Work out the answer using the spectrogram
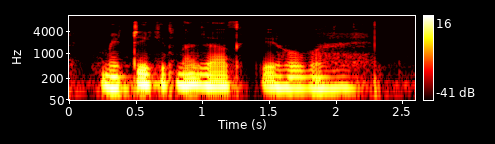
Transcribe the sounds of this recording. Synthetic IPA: mɪʈːikɪt̪nad͡ʒa̰ːt̪kḛɦoːɾaɦɛː

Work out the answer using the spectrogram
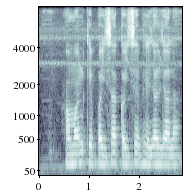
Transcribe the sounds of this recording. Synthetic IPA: həmənkepəɪsakəɪsebʱed͡ʒəld͡ʒaːla

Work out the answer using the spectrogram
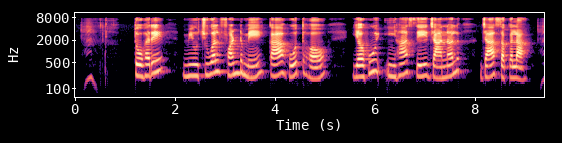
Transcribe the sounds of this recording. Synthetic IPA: t̪oɦɾe | mjuːt͡ʃuəlpʰə̃ɳɖmẽkaːɦoːt̪ɦɔ | jəɦuɪɦãsed͡ʒaːnəl | d͡ʒaːsəklaː

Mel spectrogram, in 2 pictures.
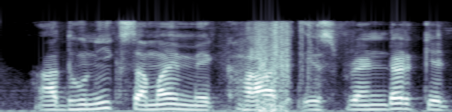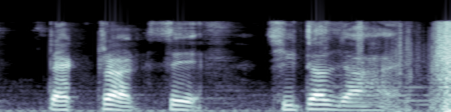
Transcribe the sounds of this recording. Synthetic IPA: aːd̪ʱunɪksəməjmẽkʰaːɾɪspɾẽɳɖəɾke | ʈɛːk̚ʈəɾse | t͡ʃʰiːʈəld͡ʒaːɦɛ̰ː

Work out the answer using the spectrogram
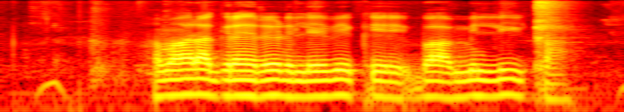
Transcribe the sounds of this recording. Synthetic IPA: həmaːɾaːɡɾəɦɾeːɽleːwekebaːmɪlːiːk̪ʰaː

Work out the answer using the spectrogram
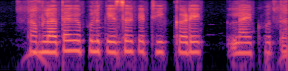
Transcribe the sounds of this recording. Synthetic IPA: kɐmlaːt̪aɦkepʰʊlkẽːsəɾkeʈʰiːkːɐɾe | laːɪkɦoːt̪a

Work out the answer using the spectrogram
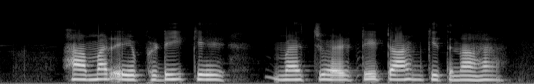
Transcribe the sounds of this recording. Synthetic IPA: hɛːməɾeːpʰɖike | mɛːt͡ʃːɾɪʈiʈaːɪmkɪt̪naɦɛ̃ː

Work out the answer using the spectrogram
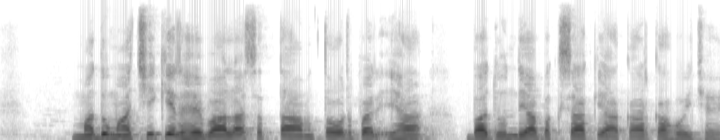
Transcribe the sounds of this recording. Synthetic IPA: mɐd̪ʱumaːt͡ʃʰikeɾɐɦeʋaːlasət̪ːaːmt̪ɔːɾpəɾɪ̰ɦa | baːd̪ʱʊnd̪jabɐkʃakeaːkaːɾkaɦoːit͡ʃʰɛː

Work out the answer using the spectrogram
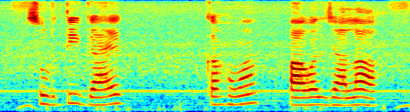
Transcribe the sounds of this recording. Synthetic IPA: suɾt̪iɡaːje | kəɦʋã | paːʋəld͡ʒaːlaː

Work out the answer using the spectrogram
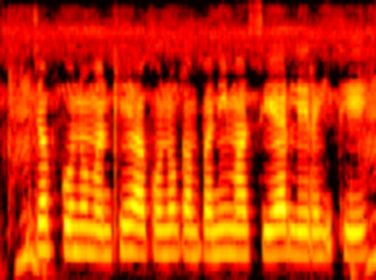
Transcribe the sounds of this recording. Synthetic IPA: d͡ʒɐbkoːnomɐnkʰeɦaːkoːnokɐ̃mpənimãseːjəɾleːɾɐɦit̪ʰeː

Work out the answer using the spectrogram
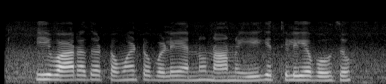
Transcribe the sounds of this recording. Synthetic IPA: iːʋaːɾɐd̪ɐʈomaːʈobɛɭɛjɐnːunaːnueːɡet̪iɭijɐbɐɦud̪u

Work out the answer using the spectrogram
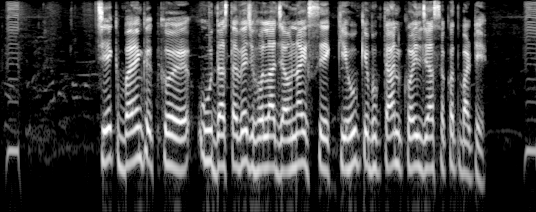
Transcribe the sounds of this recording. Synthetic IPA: t͡ʃekbəŋkkːeud̪əst̪abed͡ʒɦolad͡ʒawnasekeɦũkebʱuɡt̪ankəld͡ʒasəkət̪baʈe

